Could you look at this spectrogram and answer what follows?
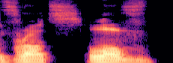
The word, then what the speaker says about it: Wrocław: So it's Wrocław. But you can say Wrocław.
